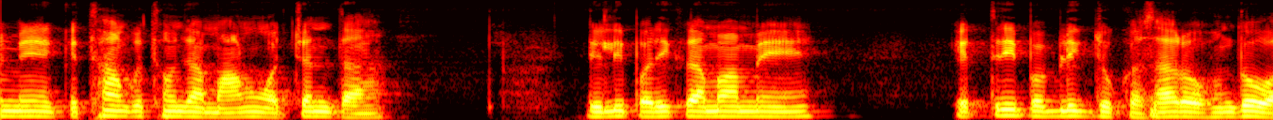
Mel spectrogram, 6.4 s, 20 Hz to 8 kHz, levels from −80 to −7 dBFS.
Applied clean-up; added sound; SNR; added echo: neural mask model Resemble Enhance denoiser.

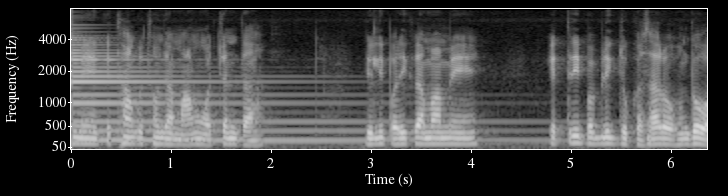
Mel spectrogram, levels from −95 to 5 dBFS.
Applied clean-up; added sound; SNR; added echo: none; Acoustic guitar; 10 dB; none.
